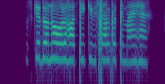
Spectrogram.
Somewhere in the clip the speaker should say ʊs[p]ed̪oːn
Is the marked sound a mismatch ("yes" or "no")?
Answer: yes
